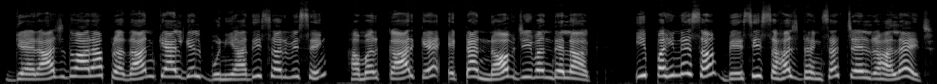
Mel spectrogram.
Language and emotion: Maithili, happy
